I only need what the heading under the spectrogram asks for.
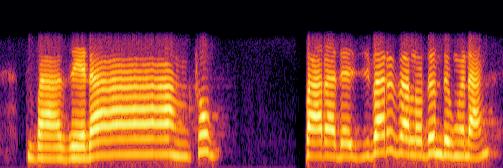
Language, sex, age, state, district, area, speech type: Bodo, female, 30-45, Assam, Kokrajhar, rural, conversation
